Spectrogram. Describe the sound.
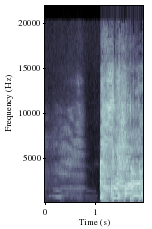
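A sudden, loud, raspy throat-clearing cough breaks out after near silence, a voiced, grating burst as someone tries to clear something lodged in the throat.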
